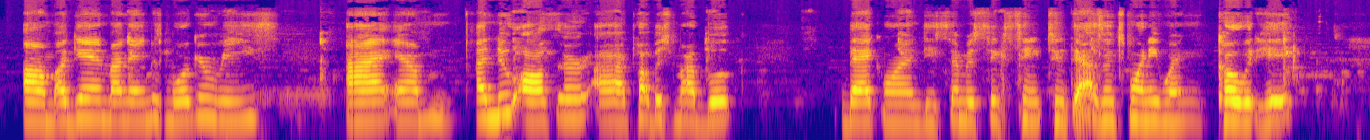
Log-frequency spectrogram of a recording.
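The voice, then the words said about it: Strained, worn-out voice. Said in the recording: “Excuse my voice again tonight... So I did a lot of celebrating, screaming and howling and singing. So I apologize if my voice is not appropriate this evening.”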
